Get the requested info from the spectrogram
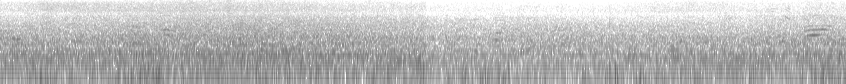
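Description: Sea surf breaking and washing over shallow sand in a steady rush, a little quieter after about four seconds.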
